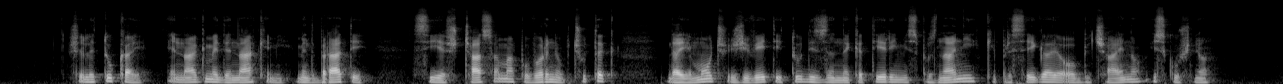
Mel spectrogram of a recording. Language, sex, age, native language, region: Slovenian, male, 18-29, Slovenian, Central Slovenia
